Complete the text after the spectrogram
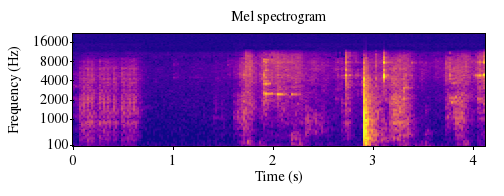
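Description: glasses clinking

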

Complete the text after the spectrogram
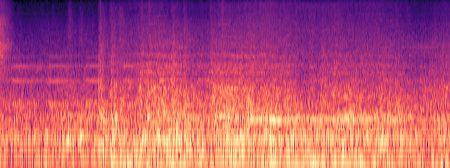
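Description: train running on rails

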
